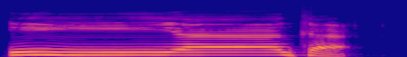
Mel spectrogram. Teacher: হামজা ইয়াজের ই, ই, খেয়াল করতে হবে হামজা শক্ত হবে, ইয়া কিন্তু নরম। হামজা শক্ত, ইয়া নরম।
